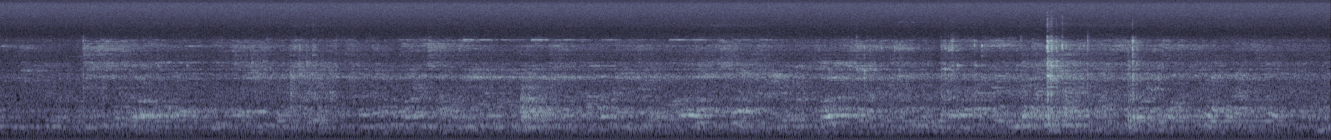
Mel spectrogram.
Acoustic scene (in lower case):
cafe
